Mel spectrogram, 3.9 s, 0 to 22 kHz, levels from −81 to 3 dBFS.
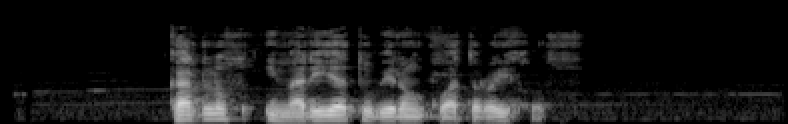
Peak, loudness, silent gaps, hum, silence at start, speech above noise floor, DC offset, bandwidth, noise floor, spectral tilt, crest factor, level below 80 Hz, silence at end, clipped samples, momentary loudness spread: -4 dBFS; -24 LUFS; none; none; 0.85 s; 42 dB; under 0.1%; 10.5 kHz; -65 dBFS; -6 dB/octave; 22 dB; -60 dBFS; 1.2 s; under 0.1%; 12 LU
